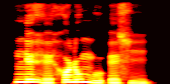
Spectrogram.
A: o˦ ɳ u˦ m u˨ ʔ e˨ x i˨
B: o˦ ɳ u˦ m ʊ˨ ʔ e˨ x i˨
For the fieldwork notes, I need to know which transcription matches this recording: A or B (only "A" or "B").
A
